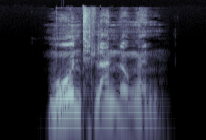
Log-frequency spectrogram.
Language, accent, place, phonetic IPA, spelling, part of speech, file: German, Germany, Berlin, [ˈmoːntˌlandʊŋən], Mondlandungen, noun, De-Mondlandungen.ogg
- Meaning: plural of Mondlandung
